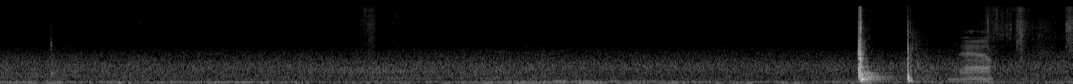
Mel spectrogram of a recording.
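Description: An arrow leaves a bow with a sharp, sudden thwack, followed moments later by a second hard snap, both standing out against quiet outdoor background hiss after a long stretch of near silence.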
